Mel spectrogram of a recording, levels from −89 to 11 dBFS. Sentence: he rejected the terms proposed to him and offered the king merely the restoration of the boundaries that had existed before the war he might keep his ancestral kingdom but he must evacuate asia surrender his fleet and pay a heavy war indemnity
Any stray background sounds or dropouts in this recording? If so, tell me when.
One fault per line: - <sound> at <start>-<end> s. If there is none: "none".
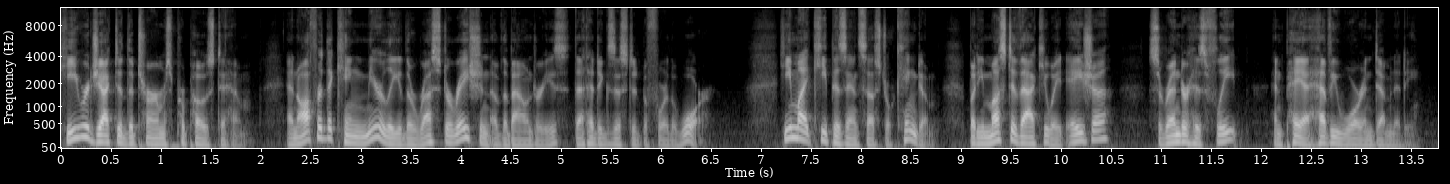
none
